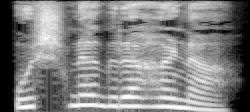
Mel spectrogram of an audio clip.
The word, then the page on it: ಉಷ್ಣಗ್ರಹಣ: Kannada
